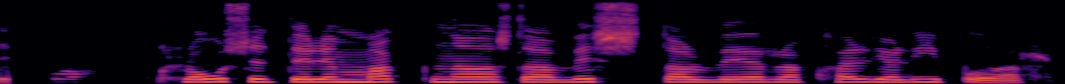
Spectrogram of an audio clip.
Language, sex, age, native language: Icelandic, male, 11, Icelandic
